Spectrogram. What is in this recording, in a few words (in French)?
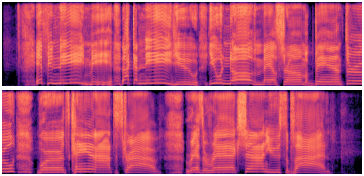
voix effet seul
